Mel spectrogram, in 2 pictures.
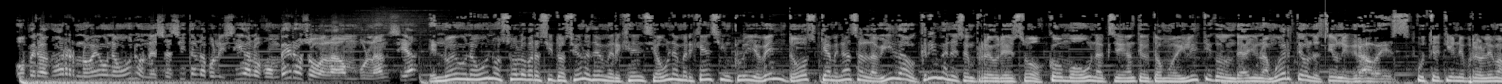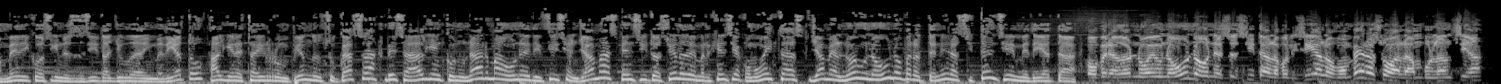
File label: Spanish; Edmonton Police Services; Radio Ad; 9-1-1 is only to be used in emergency situations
